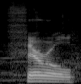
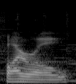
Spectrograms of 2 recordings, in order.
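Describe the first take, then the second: First: The first syllable sounds like 'fair'. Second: The first syllable sounds like 'fire'. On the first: The speaker calls it wrong. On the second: The speaker calls it right.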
